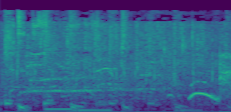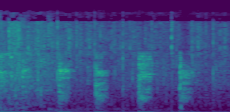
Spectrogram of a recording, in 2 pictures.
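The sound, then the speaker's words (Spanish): An audience applauds with a steady wash of clapping, a sustained whistle-like tone and a brief rising-falling whoop mixed in, then the clapping breaks into louder uneven bursts toward the end. “Tranquilo, tranquilo, que tenemos aplausos.”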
